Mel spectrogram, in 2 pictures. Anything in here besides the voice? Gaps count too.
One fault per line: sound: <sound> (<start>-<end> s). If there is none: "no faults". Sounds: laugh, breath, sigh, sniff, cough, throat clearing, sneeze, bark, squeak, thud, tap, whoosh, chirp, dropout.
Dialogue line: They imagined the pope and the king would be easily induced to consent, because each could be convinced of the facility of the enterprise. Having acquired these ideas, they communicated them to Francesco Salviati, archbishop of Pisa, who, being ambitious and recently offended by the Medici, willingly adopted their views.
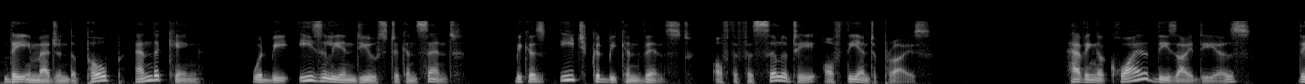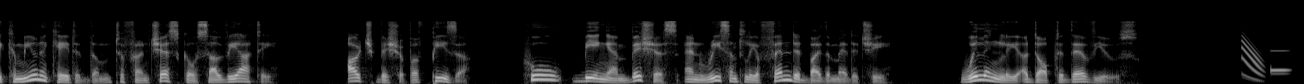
sound: chirp (25.5-26.0 s)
